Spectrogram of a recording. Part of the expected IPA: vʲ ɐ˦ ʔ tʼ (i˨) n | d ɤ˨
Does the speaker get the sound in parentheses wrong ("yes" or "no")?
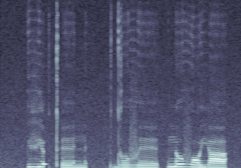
yes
